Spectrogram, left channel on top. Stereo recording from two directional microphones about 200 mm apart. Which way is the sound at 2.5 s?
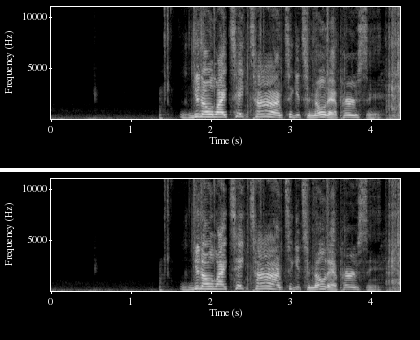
45° right (ahead or behind).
